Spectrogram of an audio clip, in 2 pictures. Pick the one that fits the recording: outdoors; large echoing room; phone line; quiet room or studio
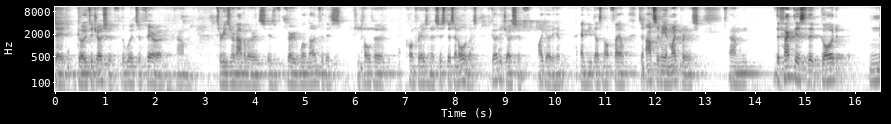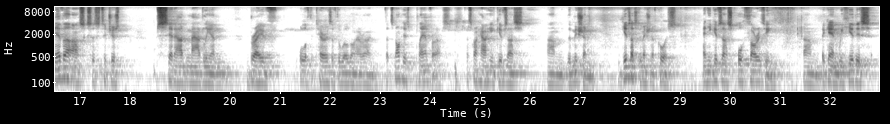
large echoing room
